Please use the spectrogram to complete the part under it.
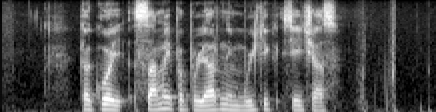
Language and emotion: Russian, neutral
